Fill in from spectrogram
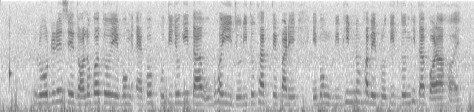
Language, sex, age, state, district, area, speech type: Bengali, female, 60+, West Bengal, Paschim Medinipur, rural, read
